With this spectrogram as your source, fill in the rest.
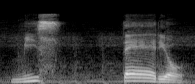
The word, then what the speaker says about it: mistério: Ó, mistério é uma paroxítona terminada em ditongo.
